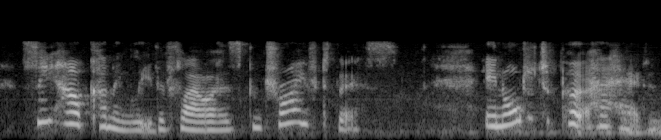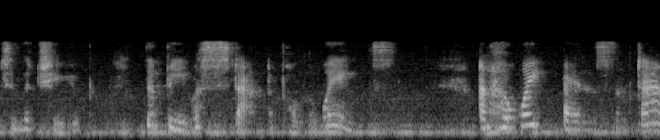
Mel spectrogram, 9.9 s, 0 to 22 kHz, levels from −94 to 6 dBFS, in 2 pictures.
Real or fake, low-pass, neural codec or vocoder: fake; 7.2 kHz; vocoder, 22.05 kHz, 80 mel bands, HiFi-GAN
